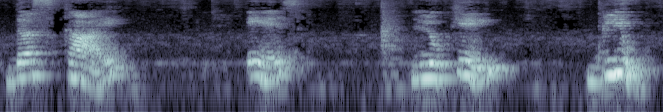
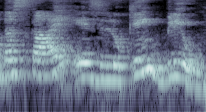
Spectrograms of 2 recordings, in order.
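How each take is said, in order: First: Slow, with long pauses between words; word-by-word dictation. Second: Said in the usual way. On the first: Shown as a demonstration. Teacher writing an example for children, slow word-by-word dictation. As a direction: spell out the sentence one word at a time.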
